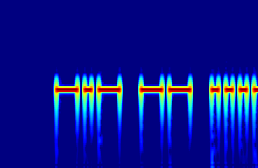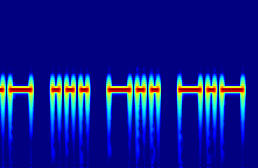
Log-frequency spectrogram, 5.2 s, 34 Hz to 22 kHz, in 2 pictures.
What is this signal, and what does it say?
Morse code, heard as a keyed tone, about 17 wpm, 700 Hz. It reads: KM4SDK
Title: Speed Racing - USA 2x3 Call Signs 17wpm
